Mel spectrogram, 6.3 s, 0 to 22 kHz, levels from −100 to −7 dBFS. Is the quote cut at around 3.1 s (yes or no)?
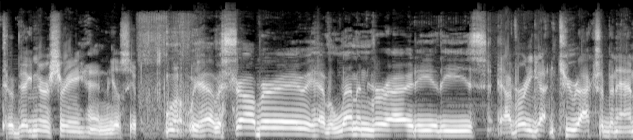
no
